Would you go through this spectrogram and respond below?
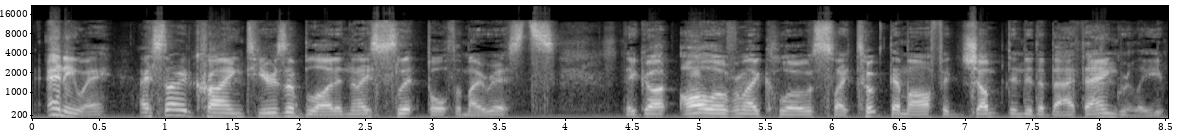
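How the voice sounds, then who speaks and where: A man's voice: on the low side, bright, forceful tone, breathy edge, low-quality recording. A man reading fan fiction aloud for comedy, breaking in with mocking, amused asides. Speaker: reader.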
